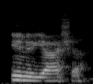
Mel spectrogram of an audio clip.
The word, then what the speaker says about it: Inuyasha: How do I pronounce that shit? Inuyasha.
